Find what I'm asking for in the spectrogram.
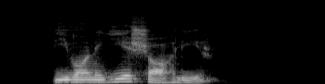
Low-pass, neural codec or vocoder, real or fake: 9.9 kHz; vocoder, 22.05 kHz, 80 mel bands, WaveNeXt; fake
